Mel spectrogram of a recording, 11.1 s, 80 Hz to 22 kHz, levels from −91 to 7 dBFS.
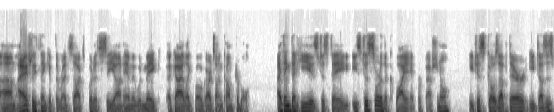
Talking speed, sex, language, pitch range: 235 wpm, male, English, 90-105 Hz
